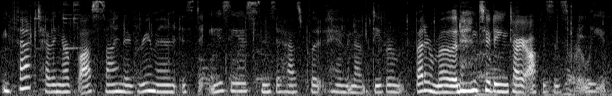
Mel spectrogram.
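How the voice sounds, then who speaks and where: A woman's voice: mid-range voice, level tone, moderate pace, hardly any pauses, a crowd in the background. A woman hosting a gaming video, reading visual novel narration aloud and occasionally stumbling and correcting herself.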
